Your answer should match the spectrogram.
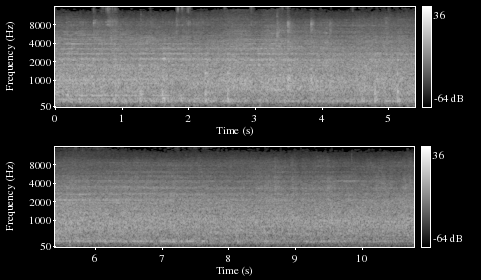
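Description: Electric-hauled passenger train coaches rolling past at low speed, wheels clicking over rail joints and points. The sound fades as the train moves away.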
